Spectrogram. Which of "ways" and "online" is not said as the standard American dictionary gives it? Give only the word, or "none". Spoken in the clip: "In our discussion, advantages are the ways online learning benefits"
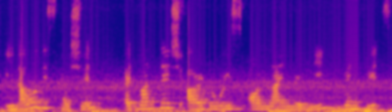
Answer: ways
